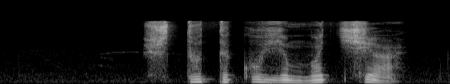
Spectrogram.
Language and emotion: Russian, angry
